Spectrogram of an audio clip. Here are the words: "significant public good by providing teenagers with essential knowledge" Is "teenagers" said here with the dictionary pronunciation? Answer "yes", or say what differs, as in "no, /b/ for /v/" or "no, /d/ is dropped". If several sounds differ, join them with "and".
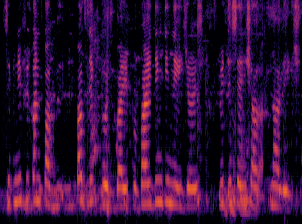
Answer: no, /s/ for /z/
